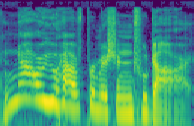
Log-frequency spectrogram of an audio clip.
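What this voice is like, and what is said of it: Chris Farley-style Sean Connery impression. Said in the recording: “Is that Sean Connery? ... I think that was like Chris Farley doing a Sean Connery impression.”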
